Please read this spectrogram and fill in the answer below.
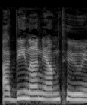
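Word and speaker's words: Adina Neamtu: It's Adina Nyamtu in one word.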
